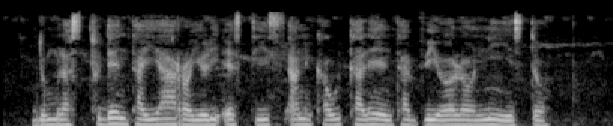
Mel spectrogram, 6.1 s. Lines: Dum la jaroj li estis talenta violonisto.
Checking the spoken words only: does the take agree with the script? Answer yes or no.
no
